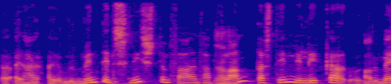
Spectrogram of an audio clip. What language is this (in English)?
Icelandic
